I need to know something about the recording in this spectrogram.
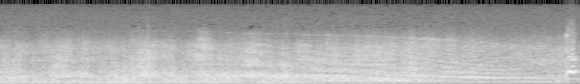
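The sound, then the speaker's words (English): A loud, steady roar of airplane engines fills the whole stretch, with a faint high whine drifting over the rumble, as a plane revs up just before takeoff. No one speaks. “And the plane's about to take off, oh, I'm afraid.”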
